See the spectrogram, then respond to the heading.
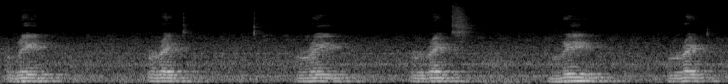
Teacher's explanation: There is no closure or friction, but the sound has a consonantal function. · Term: frictionless consonant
